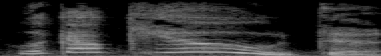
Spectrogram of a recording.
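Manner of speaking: high, slow squeal of delight; gushing. Real, not acted. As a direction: coo over something adorable. Gushing over a cute mask.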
